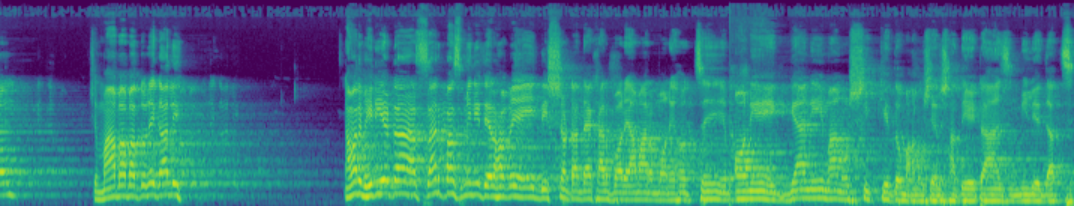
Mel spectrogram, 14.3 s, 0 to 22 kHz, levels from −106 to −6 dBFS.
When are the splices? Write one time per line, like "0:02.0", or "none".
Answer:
0:09.7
